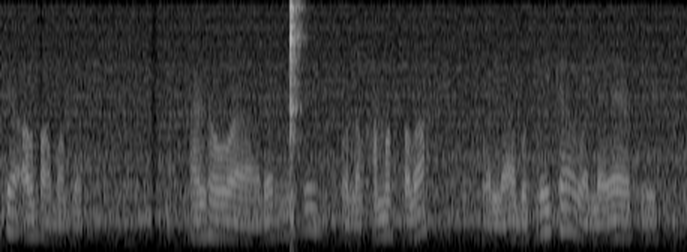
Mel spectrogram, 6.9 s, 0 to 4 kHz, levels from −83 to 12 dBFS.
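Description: A second, fainter voice runs underneath the main talker for the whole speech clip, from 0.0 to 6.9 s, sitting around 10 dB below the foreground and heard within the narrow, telephone-like band that stops near 4 kHz, which fits a G.711 mu-law call path at 64 kbps. This is the other side's voice leaking through, likely because the far end played out of the talker's loudspeaker and the echo canceller left a residual in the microphone signal.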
